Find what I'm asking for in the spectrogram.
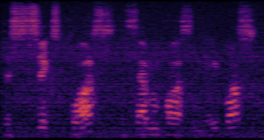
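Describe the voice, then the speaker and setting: An easygoing young man in his twenties with a mid-pitched voice, tossing in dry jokes between plain chat. Faint noise hums in the background. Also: moderate pace. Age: 20s. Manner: easygoing, joking asides. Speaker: podcast co-host. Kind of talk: casual chat.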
